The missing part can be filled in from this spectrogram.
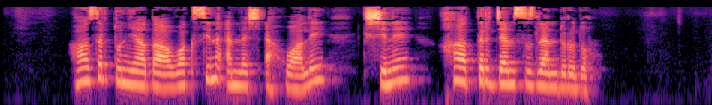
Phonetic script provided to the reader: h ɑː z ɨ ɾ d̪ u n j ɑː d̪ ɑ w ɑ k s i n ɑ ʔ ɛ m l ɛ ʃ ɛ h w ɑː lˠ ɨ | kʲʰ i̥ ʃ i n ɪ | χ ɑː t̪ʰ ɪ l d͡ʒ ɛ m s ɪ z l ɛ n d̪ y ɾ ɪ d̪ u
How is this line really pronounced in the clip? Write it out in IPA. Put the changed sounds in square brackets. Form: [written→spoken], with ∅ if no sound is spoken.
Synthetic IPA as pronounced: h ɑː z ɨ ɾ d̪ u n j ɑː d̪ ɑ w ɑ k s i n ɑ ʔ ɛ m l ɛ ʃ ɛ h w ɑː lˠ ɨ | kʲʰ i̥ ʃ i n ɪ | χ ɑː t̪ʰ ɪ [l→ɾ] d͡ʒ ɛ m s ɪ z l ɛ n d̪ y ɾ ɪ d̪ u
